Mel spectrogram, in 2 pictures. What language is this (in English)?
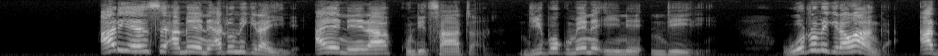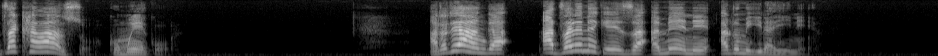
Nyanja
